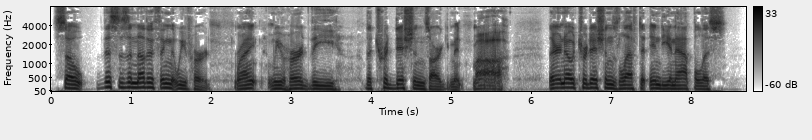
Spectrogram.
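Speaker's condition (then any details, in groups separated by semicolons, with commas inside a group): No condition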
